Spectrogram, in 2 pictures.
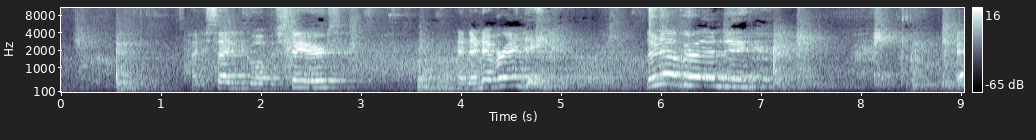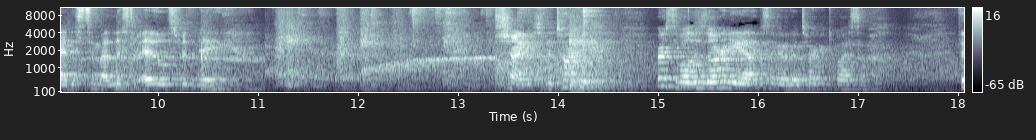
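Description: A young woman talks with animation close to the microphone in an echoing space.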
